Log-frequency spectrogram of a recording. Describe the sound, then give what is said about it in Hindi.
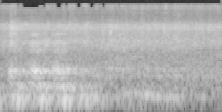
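Rain falls steadily, a dense, continuous hiss with a low rumbling undertone, louder at first and easing slightly toward the end, with no voices. “मतलब आज प्रसन्न है वो इसलिए बारिश हो रहा है”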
